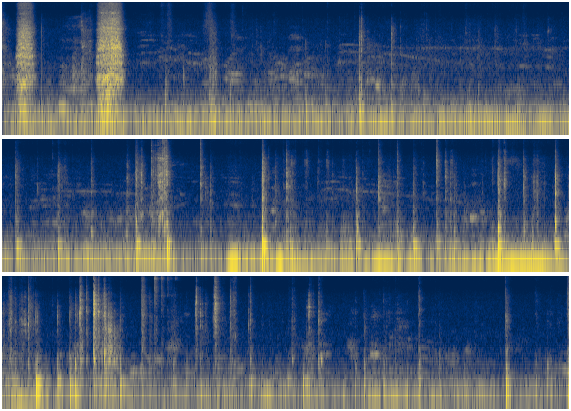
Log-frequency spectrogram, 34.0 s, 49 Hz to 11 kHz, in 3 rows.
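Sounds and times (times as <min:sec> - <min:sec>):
small tools clicking and clinking: 0:25.5 - 0:27.8.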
